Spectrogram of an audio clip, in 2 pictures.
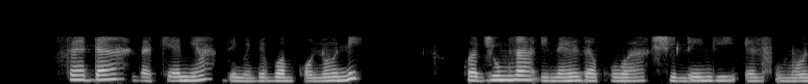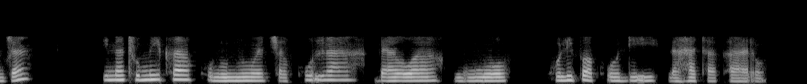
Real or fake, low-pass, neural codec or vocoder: fake; 3.6 kHz; codec, 16 kHz in and 24 kHz out, 0.6 kbps, FireRedTTS-2 codec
